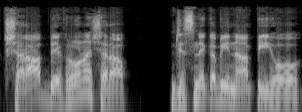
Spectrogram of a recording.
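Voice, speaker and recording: A man's voice: on the high side, expressive, dry recording, clean studio sound. Humorous man giving a religious talk. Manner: humorous, asks audience rhetorical questions. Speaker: Islamic scholar giving a talk.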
